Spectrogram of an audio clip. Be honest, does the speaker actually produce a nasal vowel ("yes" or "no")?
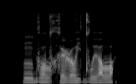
no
